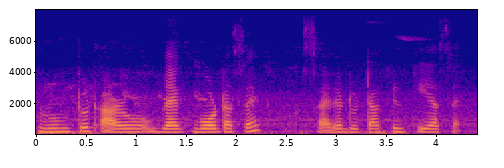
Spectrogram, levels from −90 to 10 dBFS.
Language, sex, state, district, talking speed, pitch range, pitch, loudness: Assamese, female, Assam, Hailakandi, 120 wpm, 200-220 Hz, 210 Hz, -20 LUFS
